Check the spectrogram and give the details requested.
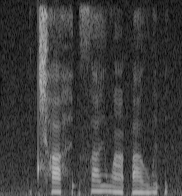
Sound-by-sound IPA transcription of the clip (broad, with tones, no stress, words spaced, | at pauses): t͡ɕʰä˨hɪ˦ʔθa˦ɪ̯wã˨ ʔa˨ʊ̯wɪ˦ʔ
